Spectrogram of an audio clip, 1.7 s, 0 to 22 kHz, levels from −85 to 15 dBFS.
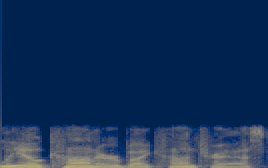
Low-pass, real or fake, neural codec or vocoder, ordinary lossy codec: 5.4 kHz; real; none; Opus, 24 kbps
